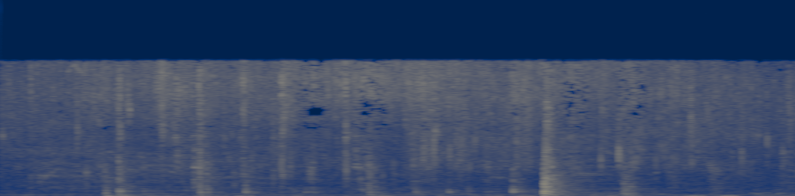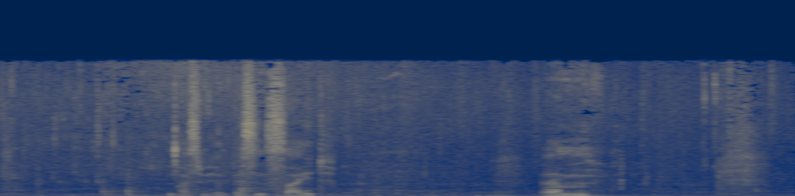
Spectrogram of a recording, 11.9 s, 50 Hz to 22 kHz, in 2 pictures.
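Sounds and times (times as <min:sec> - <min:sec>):
food frying with a little oil in a pan: 0:00.0 - 0:09.5
utensil stirring and clattering against the pan: 0:00.8 - 0:05.0
speech: 0:07.4 - 0:08.6, 0:10.0 - 0:10.6.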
